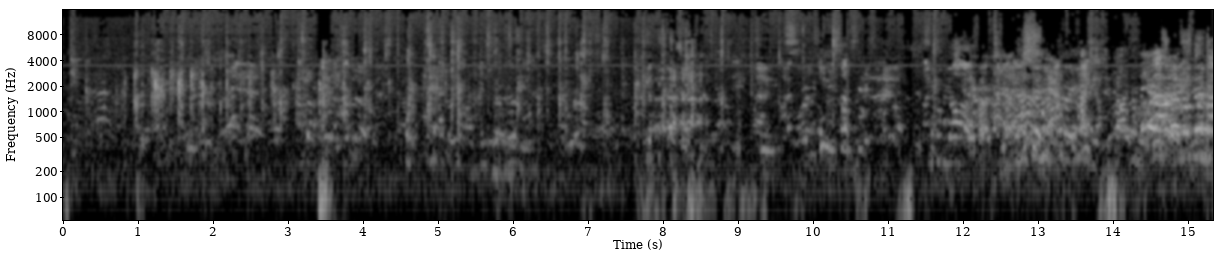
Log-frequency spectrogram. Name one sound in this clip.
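A group of young people talks and murmurs at a distance outdoors.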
